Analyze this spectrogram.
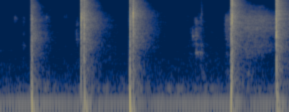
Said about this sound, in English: They're just slapping themselves in the rear end. You guys can't see this at home, but I'm witnessing two men pull their pants down and slap themselves on the ass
